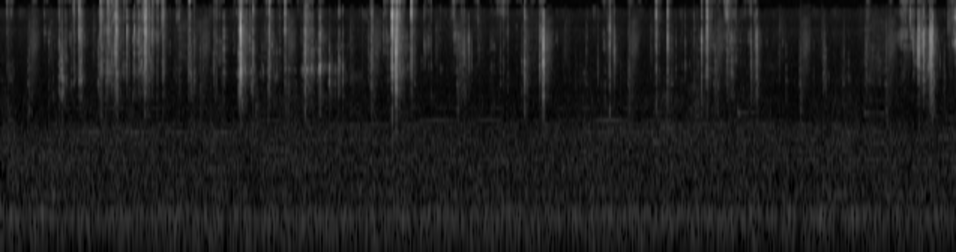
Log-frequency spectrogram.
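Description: Acrylic bubblegum beads on elastic cord being handled, giving faint scattered clicks and taps as the beads knock together. A steady low hum runs underneath.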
